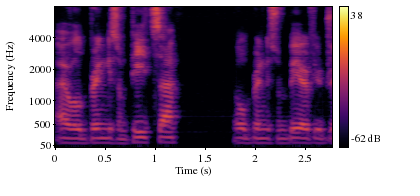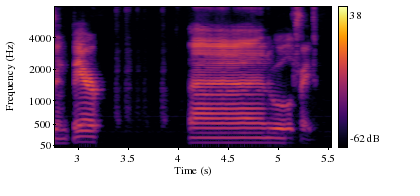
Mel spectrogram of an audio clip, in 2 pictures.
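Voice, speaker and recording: A man's voice: on the low side, little pitch movement, normal speed, fairly bright tone. Chatty man streaming. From Norway. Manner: rambling, chatty, answers viewer comments aloud. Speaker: forex trading livestreamer. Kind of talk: casual livestream chat.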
